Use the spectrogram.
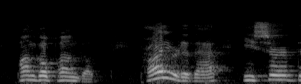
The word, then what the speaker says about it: Pago Pago: the tropical Medical Center in Pago Pago is that how you pronounce it Pongo Pongo Pongo Pongo they're actually two places or they just like that word so much they use it twice Pango Pango prior to that he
